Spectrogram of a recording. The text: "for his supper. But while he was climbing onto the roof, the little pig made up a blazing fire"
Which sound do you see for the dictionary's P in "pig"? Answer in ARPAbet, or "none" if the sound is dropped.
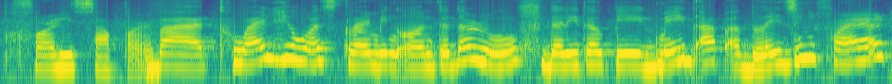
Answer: P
